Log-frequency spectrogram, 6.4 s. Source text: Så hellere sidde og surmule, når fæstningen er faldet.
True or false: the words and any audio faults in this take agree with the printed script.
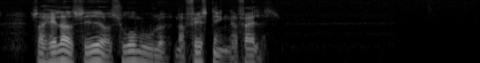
true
